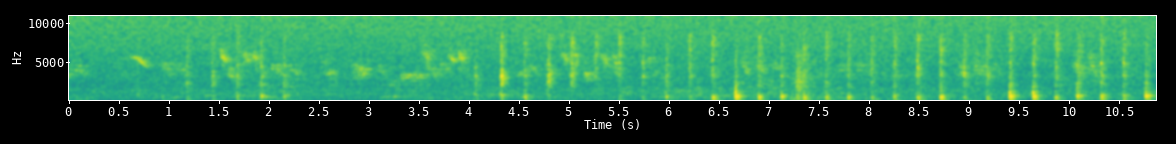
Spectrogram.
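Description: Wooden pestle pounding chili pepper, garlic and herbs in a mortar: a run of dull knocks, faint at first, then a regular, louder beat of about three or four strokes a second from about six seconds in.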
